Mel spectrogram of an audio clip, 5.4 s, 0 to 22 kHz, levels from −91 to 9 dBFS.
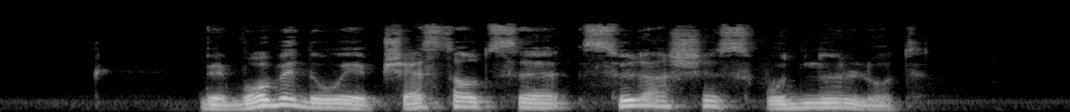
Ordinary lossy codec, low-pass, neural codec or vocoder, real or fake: Opus, 64 kbps; 9.9 kHz; none; real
